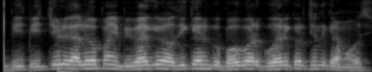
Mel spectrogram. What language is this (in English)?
Odia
